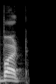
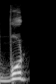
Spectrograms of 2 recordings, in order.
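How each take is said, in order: First: The vowel sounds like the one in cut. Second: The vowel sounds like the one in put. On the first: The speaker calls it right. "यू का जो उच्चारण है यहाँ पर अ होता है" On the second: The speaker calls it wrong. "बुट नहीं पढ़ना है"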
